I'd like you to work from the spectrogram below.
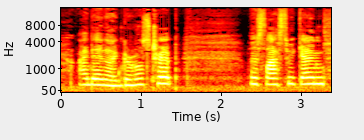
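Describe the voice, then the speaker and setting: Her somewhat breathy voice stays monotone, with flat intonation throughout. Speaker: crafting vlogger. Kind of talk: casual haul vlog. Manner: hesitant, many fillers.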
